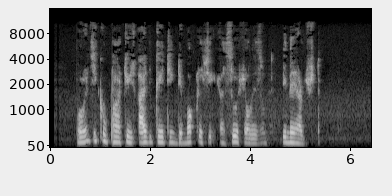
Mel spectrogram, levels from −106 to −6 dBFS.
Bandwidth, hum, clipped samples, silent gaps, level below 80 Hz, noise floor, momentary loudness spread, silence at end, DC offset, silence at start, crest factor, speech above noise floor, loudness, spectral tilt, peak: 11.5 kHz; none; under 0.1%; none; -80 dBFS; -69 dBFS; 11 LU; 1.05 s; under 0.1%; 0.55 s; 22 dB; 36 dB; -33 LUFS; -5 dB/octave; -12 dBFS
